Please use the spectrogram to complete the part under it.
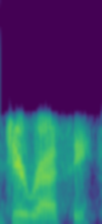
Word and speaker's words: Gersi: Do you have like an email address for Gersi? Am I saying that right? Gersi? – Yeah, Gersi.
